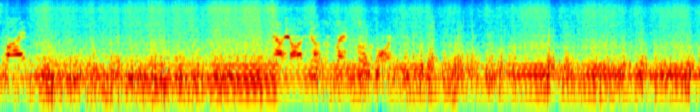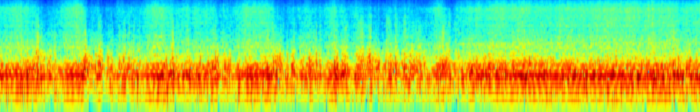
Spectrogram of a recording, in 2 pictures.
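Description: Oars splash and pull through water in a steady rhythm.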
